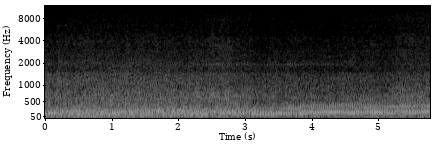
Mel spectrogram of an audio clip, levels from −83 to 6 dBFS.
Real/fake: fake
